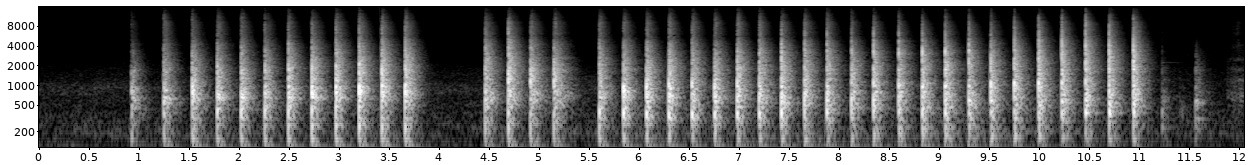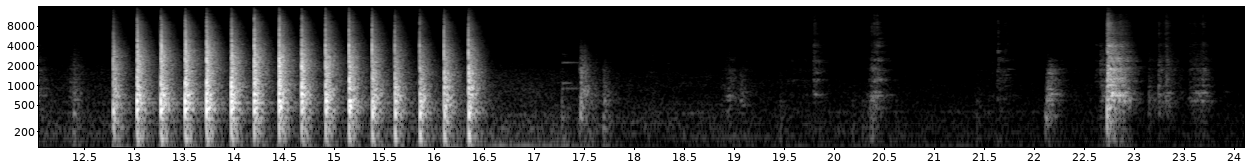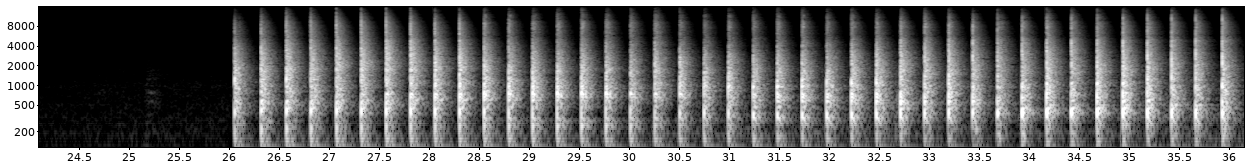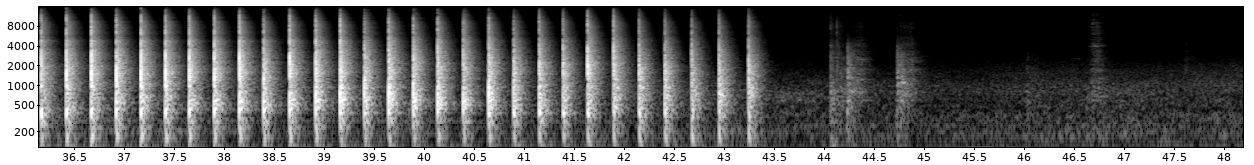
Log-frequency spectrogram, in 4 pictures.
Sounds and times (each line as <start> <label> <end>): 26.0 hammer noise 45.0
